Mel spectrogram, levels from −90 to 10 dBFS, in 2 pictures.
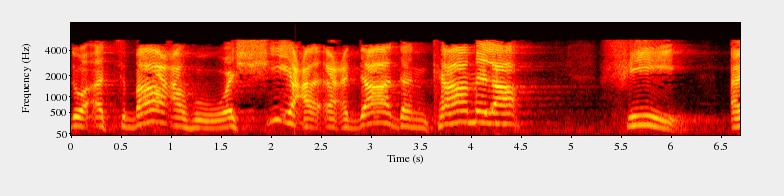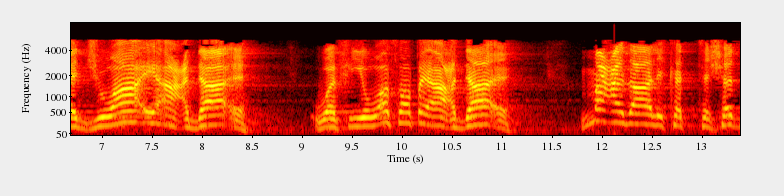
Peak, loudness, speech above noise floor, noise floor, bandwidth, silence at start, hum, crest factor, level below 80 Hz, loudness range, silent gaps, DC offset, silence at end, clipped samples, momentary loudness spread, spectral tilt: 0 dBFS; -17 LUFS; 37 dB; -55 dBFS; 5.4 kHz; 0 s; none; 20 dB; -66 dBFS; 3 LU; none; under 0.1%; 0 s; under 0.1%; 11 LU; -6.5 dB/octave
